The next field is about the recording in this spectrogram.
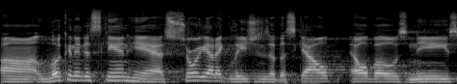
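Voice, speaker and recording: Here a man talks at a medium pitch. His pitch variation is ordinary. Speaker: rheumatologist and conference speaker. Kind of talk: lecture. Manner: fast.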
